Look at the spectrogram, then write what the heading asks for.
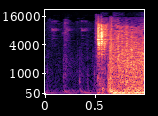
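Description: A bomb goes off in CS:GO Danger Zone: after a few faint clicks and quiet game sounds, a sudden loud boom bursts in and is followed by a sustained roaring rumble.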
